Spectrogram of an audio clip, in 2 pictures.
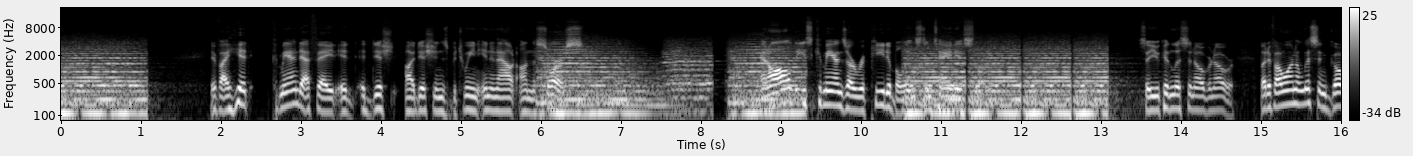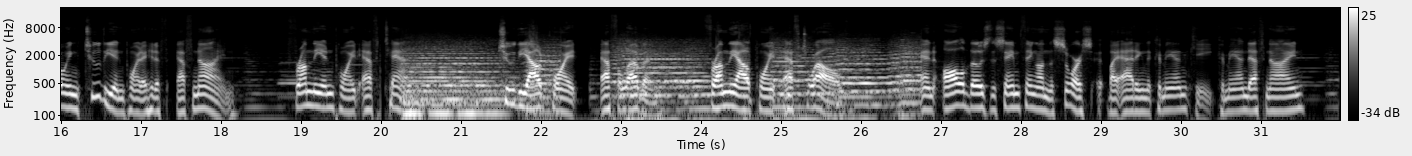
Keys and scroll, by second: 1.0 space, 2.2 space, 5.6 super+F8, 8.1 super+F8, 9.3 space, 10.4 F8, 11.3 F8, 11.9 F8, 12.5 F8, 13.0 space, 17.8 F9, 20.2 F10, 22.5 F11, 24.7 F12, 26.7 space, 31.2 super+F9.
